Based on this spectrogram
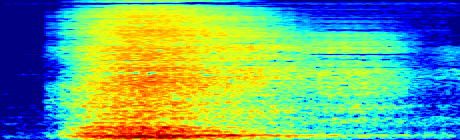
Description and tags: A rumbly noise I originally used for a submarine sound effect.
